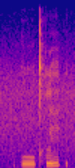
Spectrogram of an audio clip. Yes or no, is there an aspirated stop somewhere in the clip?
yes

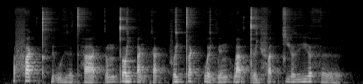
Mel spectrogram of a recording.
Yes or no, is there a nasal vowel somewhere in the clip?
no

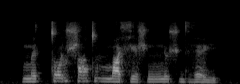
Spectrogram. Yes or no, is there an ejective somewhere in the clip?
no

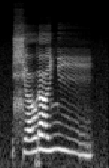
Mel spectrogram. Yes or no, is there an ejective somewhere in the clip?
no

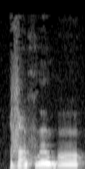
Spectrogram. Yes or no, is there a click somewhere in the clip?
no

